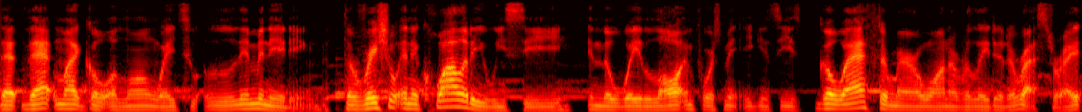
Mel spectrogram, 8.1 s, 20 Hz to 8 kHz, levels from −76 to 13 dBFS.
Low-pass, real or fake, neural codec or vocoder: 7.2 kHz; fake; codec, 16 kHz in and 24 kHz out, 1 kbps, XY-Tokenizer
